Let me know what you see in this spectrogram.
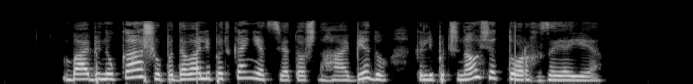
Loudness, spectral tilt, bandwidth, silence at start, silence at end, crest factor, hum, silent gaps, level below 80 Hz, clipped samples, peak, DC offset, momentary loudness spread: -17 LUFS; -4.5 dB/octave; 8.2 kHz; 0.65 s; 0.9 s; 16 dB; none; none; -50 dBFS; under 0.1%; -2 dBFS; under 0.1%; 7 LU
